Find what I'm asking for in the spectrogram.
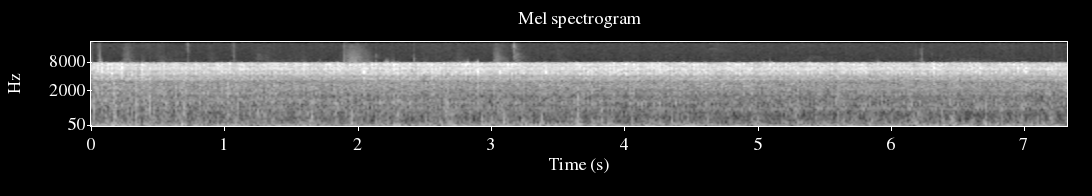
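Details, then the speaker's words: Tata truck with Cummins BS4 diesel after work to cure tapping: deep, even idle with smooth steady beat and no tapping, sound now sweet; normal idle after repair. "तो finally दोस्तों अभी हमारा काम हो चुका है लगभग total tight हो चुका है और इंजन अकाउंट सुन लीजिए काम होने के बाद का ठीक है ना थे साउंड एकदम बदल चुका है साउंड मीठा हो चुका है"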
